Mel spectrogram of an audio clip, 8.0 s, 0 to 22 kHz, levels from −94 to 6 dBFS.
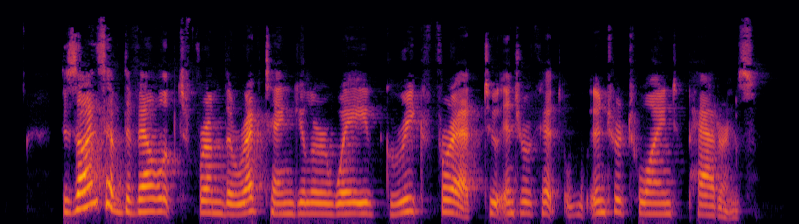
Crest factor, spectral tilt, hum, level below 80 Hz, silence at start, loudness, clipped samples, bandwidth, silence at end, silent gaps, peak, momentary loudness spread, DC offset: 20 dB; -3 dB/octave; none; -70 dBFS; 0.65 s; -22 LUFS; under 0.1%; 15.5 kHz; 0.45 s; none; -4 dBFS; 11 LU; under 0.1%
